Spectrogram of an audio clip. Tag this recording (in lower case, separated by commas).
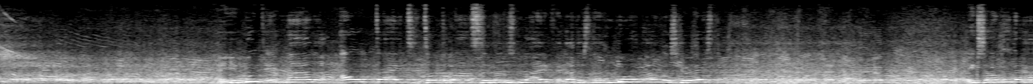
speech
